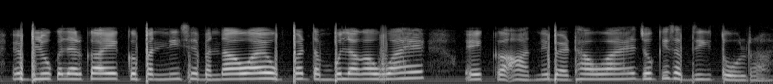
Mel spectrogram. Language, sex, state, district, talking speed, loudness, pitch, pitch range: Hindi, female, Jharkhand, Jamtara, 210 wpm, -20 LUFS, 245 Hz, 235-255 Hz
